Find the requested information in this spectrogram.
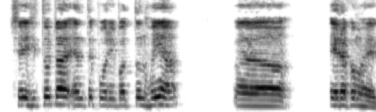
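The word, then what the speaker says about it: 人: দেখি ই নি ওকে two stroke হিত হিত উচ্চারণ হল হিত। একটা আছে হিত আরেকটা হল জিন।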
